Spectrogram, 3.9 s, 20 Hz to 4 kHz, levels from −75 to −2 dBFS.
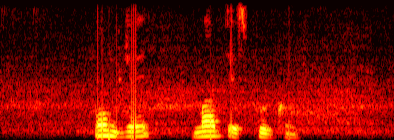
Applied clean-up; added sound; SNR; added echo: none; Bird vocalization, bird call, bird song; 18 dB; none.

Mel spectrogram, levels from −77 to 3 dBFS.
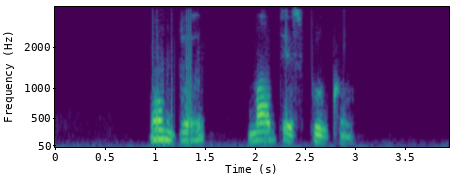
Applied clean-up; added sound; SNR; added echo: neural diffusion model UNIVERSE++.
